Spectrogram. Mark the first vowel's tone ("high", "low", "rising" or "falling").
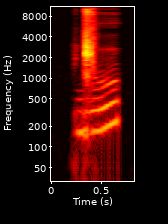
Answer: rising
